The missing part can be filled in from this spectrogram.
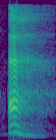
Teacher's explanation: والهمزة والهاء تخرج من أقصى الحلق · Term: الإظهار الحلقي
